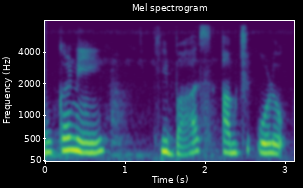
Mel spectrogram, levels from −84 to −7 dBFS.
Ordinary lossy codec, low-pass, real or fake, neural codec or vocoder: none; 7.2 kHz; fake; vocoder, 44.1 kHz, 80 mel bands, Vocos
